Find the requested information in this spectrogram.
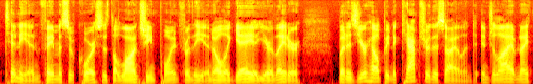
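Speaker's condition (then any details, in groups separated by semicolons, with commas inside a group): No condition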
